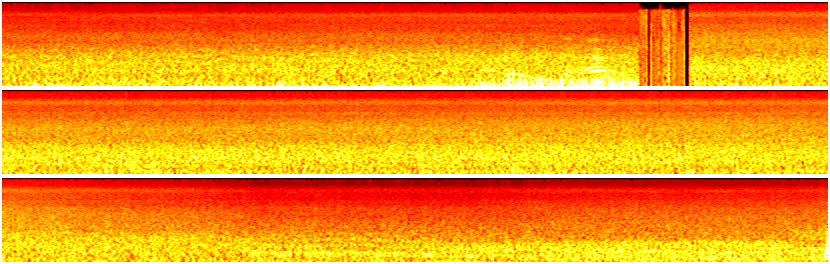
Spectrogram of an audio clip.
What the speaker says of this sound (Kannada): nice water falls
